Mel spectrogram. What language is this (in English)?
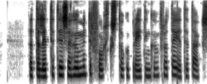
Icelandic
